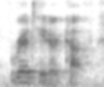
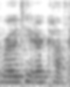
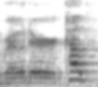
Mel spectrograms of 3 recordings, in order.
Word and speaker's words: rotator cuff: really know what the rotator cuff is. I've heard a lot of different pronunciations of it. So the rotor cup, rotary cup, rotor cuff.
